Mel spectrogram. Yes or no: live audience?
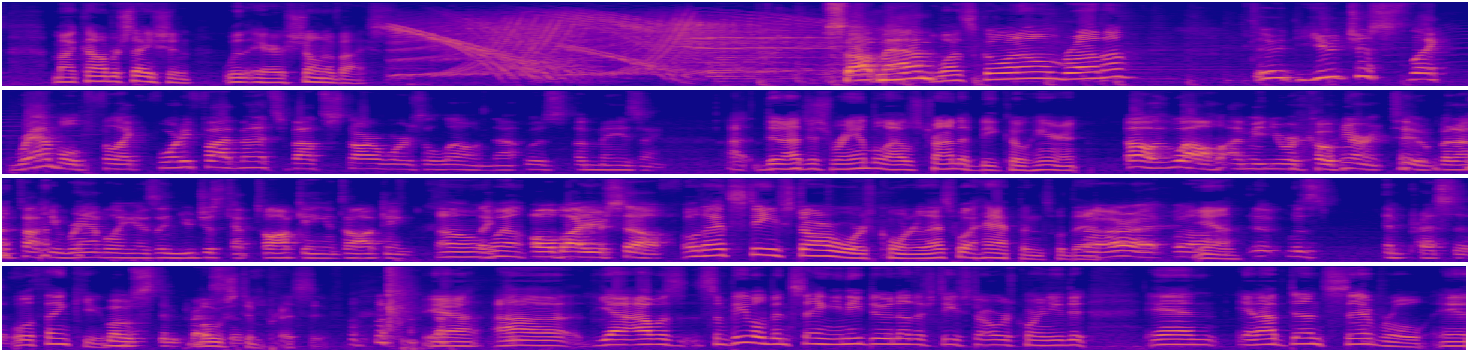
no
